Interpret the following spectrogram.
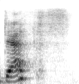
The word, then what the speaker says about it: deaths: So you want to say the S, not so much the TH.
